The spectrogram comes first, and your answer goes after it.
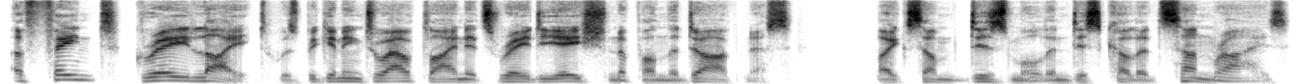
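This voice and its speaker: A man reading a gothic mystery story as an audiobook narrator, in a measured, expressive literary manner. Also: lowish voice, no echo, clean studio sound.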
